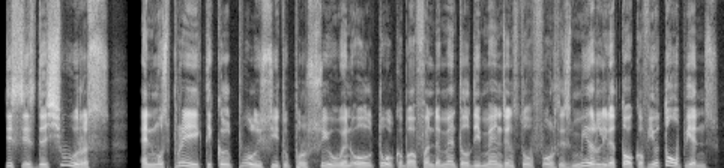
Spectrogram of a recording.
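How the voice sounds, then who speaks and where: Putting on an American accent, this man acts as a livestream political commentator who reads something out and then rants about it. His mid-range voice is emphatic and profane, often stuttering and repeating words, recorded at studio quality with no echo.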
